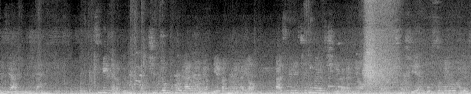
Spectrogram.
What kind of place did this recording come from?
bus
